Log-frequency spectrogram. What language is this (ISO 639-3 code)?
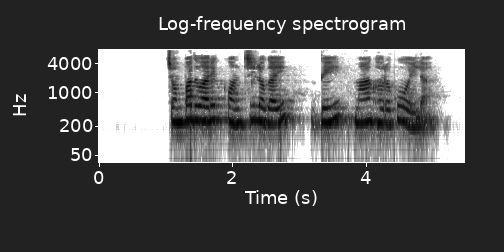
ori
